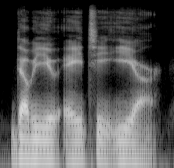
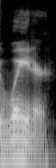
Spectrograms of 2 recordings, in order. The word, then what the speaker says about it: water: The classic example being water. W A T E R. We don't say water, we say waiter.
